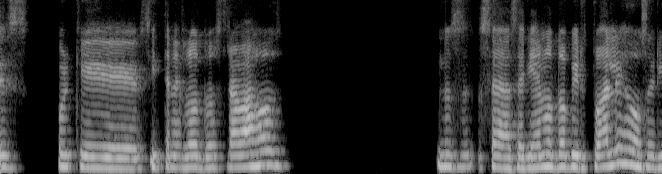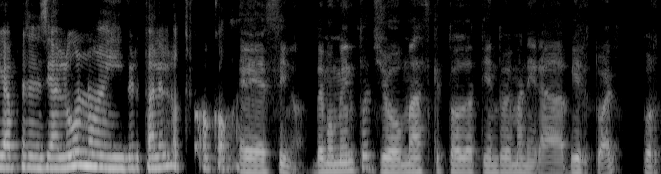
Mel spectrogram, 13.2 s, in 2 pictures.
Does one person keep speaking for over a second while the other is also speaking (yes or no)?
no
